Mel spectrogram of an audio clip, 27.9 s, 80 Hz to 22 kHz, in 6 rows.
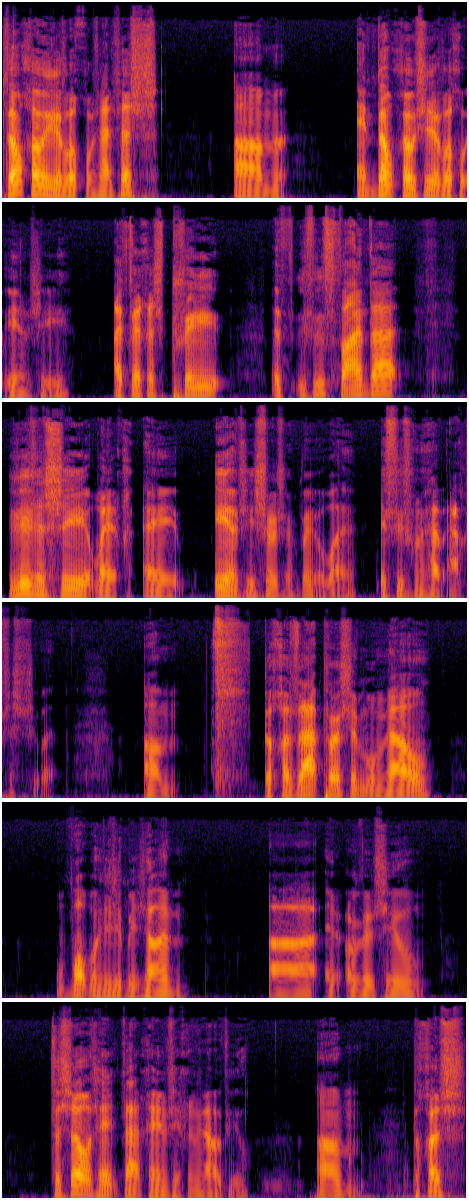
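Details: Adult male tongue cancer survivor, diagnosed October 2021, over 1.5 years in remission, about 80% of tongue removed and reconstructed with left-leg muscle, after proton therapy and chemotherapy, with reduced tongue and jaw movement; articulation impairment after partial glossectomy.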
